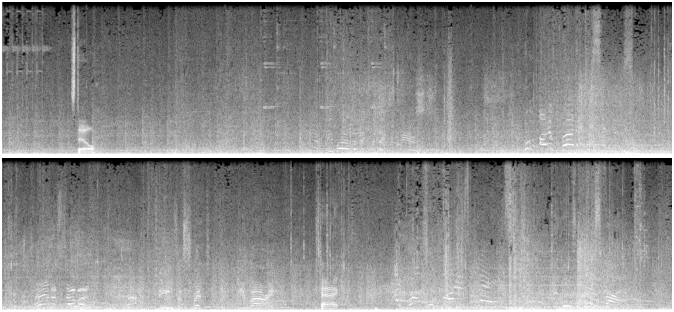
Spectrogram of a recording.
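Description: Magic blasts and fire crackle in a fight.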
